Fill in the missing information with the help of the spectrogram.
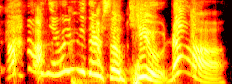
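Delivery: high, slow, incredulous teasing; dragged-out mocking challenge; teasing a friend in a high drawl; mock disbelief. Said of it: "I was like".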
